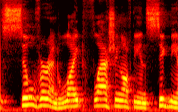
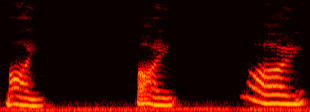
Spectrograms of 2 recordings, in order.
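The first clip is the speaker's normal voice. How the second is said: high, much softer fading whisper of a claim; weaker, fading; 8 semitones higher, 13 dB quieter, much slower than usual. Acted. The defeated enchanter's voice fading away. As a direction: let it drift away, losing strength. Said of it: "it seemed weaker, fading farther away".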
